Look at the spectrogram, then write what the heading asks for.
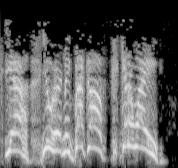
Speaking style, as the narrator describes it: Regis was shouting

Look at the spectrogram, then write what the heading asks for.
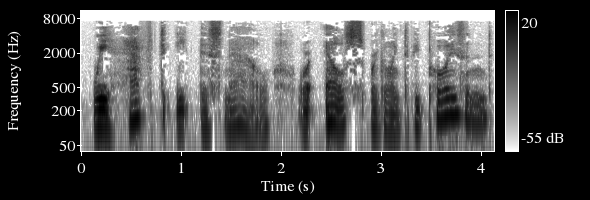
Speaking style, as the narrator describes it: she murmurs

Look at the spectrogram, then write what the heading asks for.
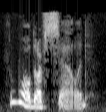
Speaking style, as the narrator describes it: she murmurs

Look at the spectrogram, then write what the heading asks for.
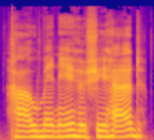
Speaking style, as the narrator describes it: inquired Badger gloomily

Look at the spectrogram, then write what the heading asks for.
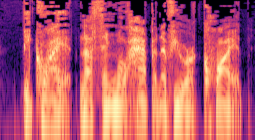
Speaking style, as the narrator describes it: One man hissed

